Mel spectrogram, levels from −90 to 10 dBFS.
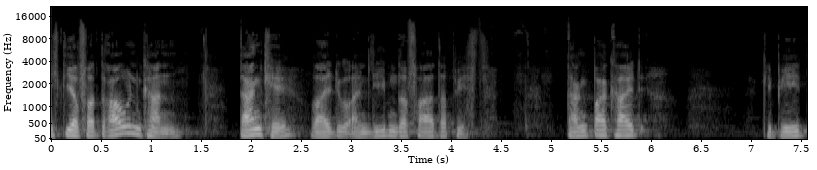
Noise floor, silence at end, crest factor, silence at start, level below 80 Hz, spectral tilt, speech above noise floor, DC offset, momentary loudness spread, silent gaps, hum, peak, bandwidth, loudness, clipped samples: -73 dBFS; 0 s; 22 dB; 0 s; -72 dBFS; -7.5 dB/octave; 42 dB; under 0.1%; 16 LU; none; none; -12 dBFS; 13 kHz; -31 LUFS; under 0.1%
